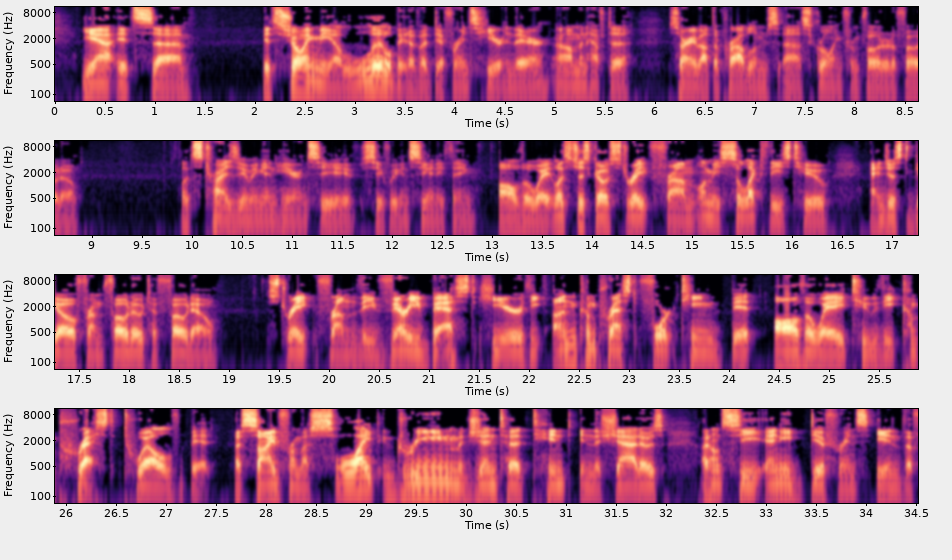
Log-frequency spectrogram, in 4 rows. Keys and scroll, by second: 4.2 Left, 8.0 Right, 12.8 Left, 24.3 Left, 27.4 Right, 32.7 Left.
